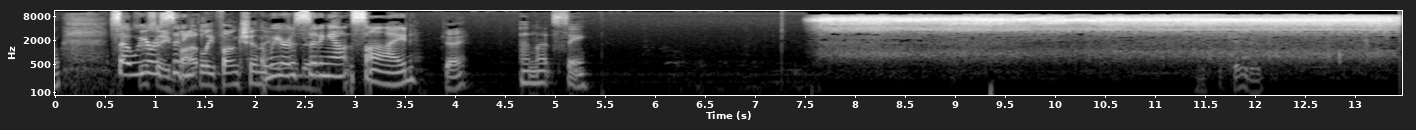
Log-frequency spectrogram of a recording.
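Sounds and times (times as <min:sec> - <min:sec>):
speech: 0:00.0 - 0:05.4, 0:07.6 - 0:08.4
cicadas buzzing outdoors: 0:07.5 - 0:13.4.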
